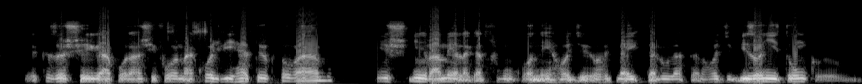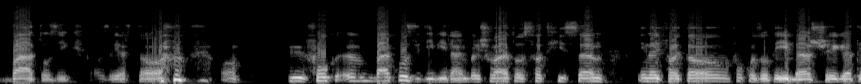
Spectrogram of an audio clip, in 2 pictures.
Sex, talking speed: male, 100 wpm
